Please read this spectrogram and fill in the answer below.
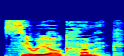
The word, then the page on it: seriocomic: British English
